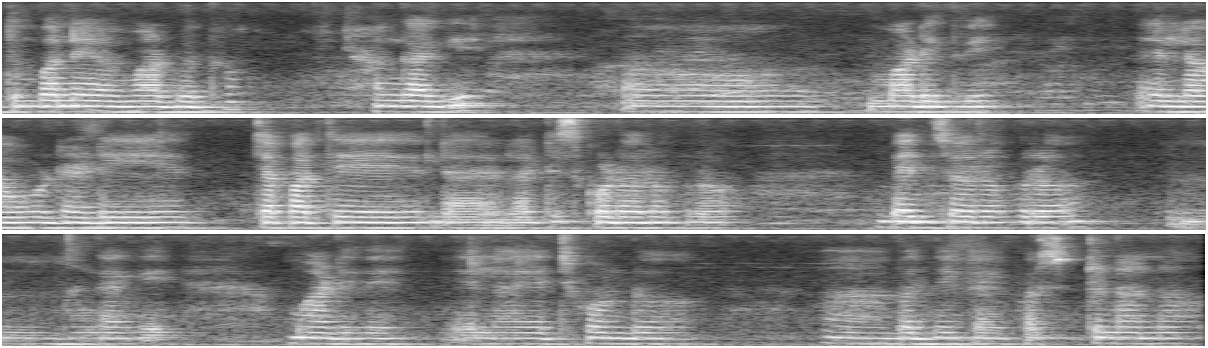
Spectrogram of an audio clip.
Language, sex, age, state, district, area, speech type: Kannada, female, 30-45, Karnataka, Koppal, rural, spontaneous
